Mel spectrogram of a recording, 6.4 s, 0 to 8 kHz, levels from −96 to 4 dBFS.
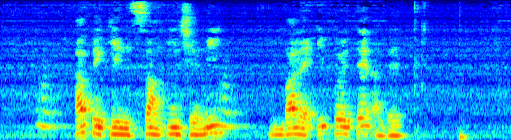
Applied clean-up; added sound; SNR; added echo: none; Brass instrument; 17 dB; reverberation time 0.2 s.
